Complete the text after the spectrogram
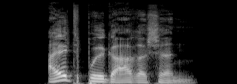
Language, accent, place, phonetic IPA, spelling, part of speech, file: German, Germany, Berlin, [ˈaltbʊlˌɡaːʁɪʃn̩], altbulgarischen, adjective, De-altbulgarischen.ogg
- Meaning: inflection of altbulgarisch: 1. strong genitive masculine/neuter singular 2. weak/mixed genitive/dative all-gender singular 3. strong/weak/mixed accusative masculine singular 4. strong dative plural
